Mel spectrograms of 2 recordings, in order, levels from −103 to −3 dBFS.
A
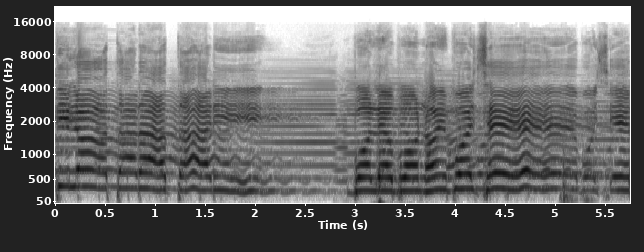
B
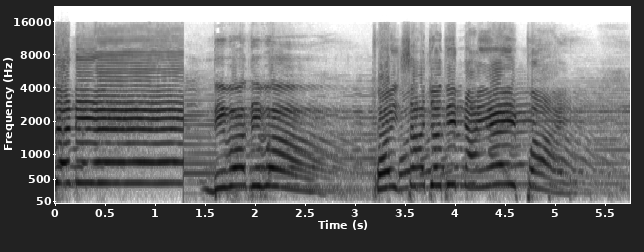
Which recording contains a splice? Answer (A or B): B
